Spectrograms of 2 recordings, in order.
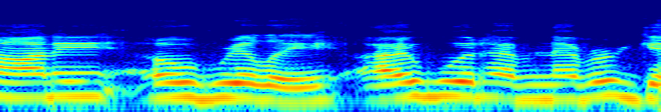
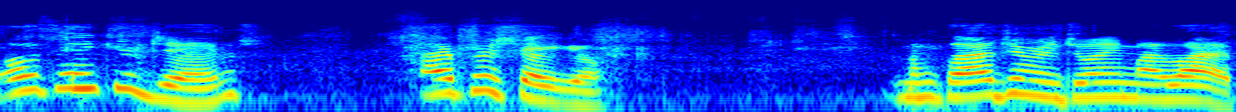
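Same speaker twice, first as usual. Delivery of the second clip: talking through a mouthful. Thanking a viewer during a live, talking with a mouthful. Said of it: "I have a mouthful".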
